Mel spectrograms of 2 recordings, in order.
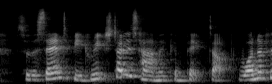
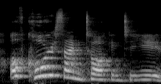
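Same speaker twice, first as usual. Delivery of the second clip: louder, testy reply; impatient; 2 semitones higher, 7 dB louder than usual. A narrator's reading. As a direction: snap back at James impatiently. Centipede answers impatiently.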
